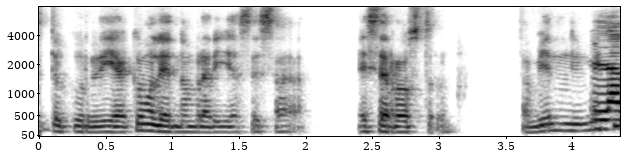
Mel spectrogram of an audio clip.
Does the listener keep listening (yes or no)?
no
